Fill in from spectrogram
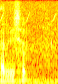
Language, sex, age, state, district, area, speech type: Assamese, male, 18-30, Assam, Goalpara, rural, spontaneous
